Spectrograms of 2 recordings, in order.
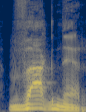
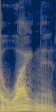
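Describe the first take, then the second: First: The name begins with a V sound. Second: The name begins with a W sound. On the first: The speaker calls it right. "Si es alemán, es Wagner. ... W no se pronuncia doble W, se dice V" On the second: The speaker calls it wrong. "no se dice Wagner"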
